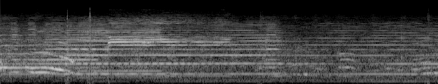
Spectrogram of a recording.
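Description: Car horns honking in celebration of a goal, several steady horn tones held together over a shout. The horns are loudest in the first two and a half seconds and thin out toward the end.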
